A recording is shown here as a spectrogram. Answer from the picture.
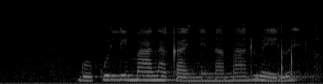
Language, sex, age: South Ndebele, female, 29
